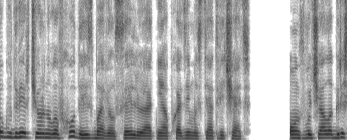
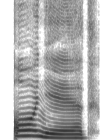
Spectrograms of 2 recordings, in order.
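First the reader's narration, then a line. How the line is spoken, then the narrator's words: Groaning. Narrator (Russian): простонала Кэтрин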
